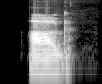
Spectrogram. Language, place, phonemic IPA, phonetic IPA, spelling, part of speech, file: Hindi, Delhi, /ɑːɡ/, [äːɡ], आग, noun, LL-Q1568 (hin)-आग.wav
- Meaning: fire, flame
